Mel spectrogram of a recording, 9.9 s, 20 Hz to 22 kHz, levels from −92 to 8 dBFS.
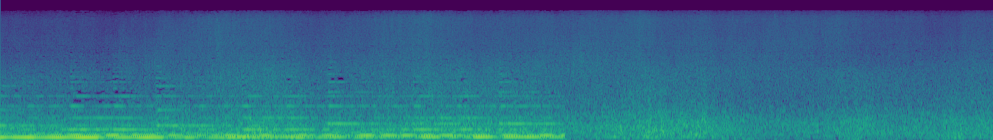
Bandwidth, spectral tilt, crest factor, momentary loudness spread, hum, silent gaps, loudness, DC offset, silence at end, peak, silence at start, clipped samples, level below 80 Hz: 15.5 kHz; -7.5 dB/octave; 14 dB; 17 LU; none; none; -19 LUFS; under 0.1%; 0 s; -4 dBFS; 0 s; under 0.1%; -44 dBFS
